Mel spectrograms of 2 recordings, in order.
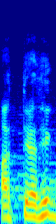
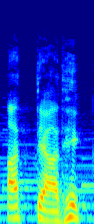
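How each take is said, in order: First: The vowel before 'dhik' is short. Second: A long 'aa' vowel comes before 'dhik'. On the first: The speaker calls it right. "जैसे अत्यधिक बोलना हो" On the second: The speaker calls it wrong. "हम कहते हैं अत्याधिक, ... जबकि ऐसा नहीं है"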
